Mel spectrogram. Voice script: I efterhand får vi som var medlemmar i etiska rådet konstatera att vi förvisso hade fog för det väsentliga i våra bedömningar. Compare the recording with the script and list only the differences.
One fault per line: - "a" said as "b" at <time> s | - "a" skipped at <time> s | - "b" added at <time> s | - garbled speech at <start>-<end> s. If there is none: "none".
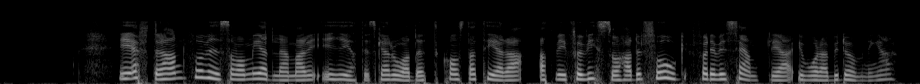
none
